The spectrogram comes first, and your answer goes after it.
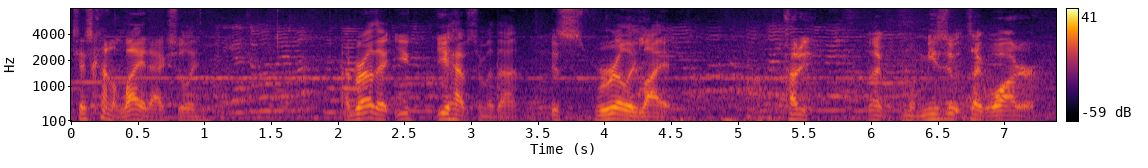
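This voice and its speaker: A man in his fifties hosting a casual food vlog, chatty and playful, reacting loudly as he tastes sushi in a small restaurant. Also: mid-range voice, big pitch swings, moderate pace, long pauses, music in the background, a crowd in the background. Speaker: food vlogger host. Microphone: handheld camera close up. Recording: noisy restaurant room.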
